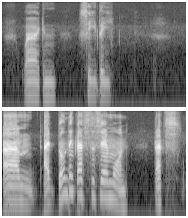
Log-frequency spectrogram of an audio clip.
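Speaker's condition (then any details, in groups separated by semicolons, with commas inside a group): Cerebral palsy; tight muscles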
